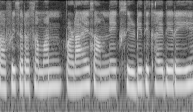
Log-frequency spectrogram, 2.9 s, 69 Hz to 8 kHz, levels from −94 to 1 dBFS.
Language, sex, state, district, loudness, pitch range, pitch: Hindi, female, Maharashtra, Washim, -14 LUFS, 195-210 Hz, 205 Hz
